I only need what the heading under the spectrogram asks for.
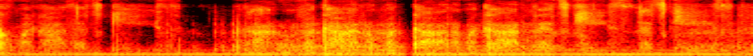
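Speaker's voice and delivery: thrilled, starstruck, barely voiced hushed whisper. Telling how a girl recognized him, the speaker imitates her whispering to her coworker. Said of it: "she starts like whispering to her coworker".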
